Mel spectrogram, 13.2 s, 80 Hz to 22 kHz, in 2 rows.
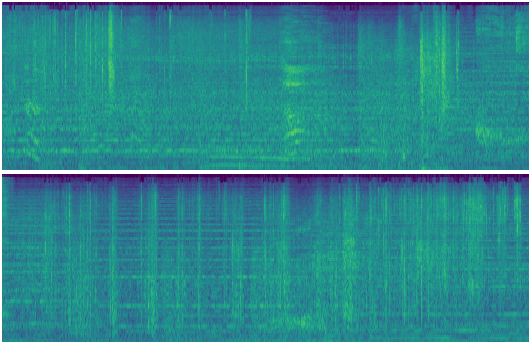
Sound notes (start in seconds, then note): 0.2 Jennifer grunting; 7.0 flesh ripping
